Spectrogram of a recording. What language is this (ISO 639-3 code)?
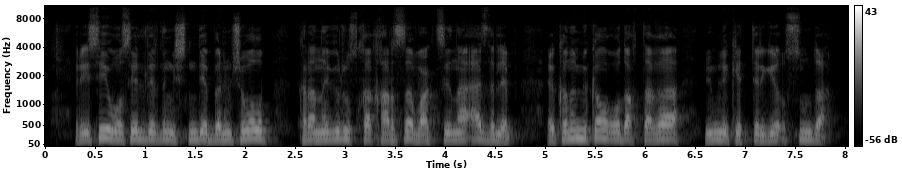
kaz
